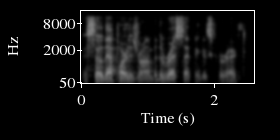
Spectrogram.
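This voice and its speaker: A man's voice: lowish voice, a little fast, creaky, a little mellow, slightly rough, no echo, studio quality. An American man from New York City, a singer-songwriter chatting casually in an interview in a rambling, slangy, self-deprecating way. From New York City, United States.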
